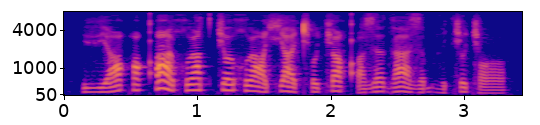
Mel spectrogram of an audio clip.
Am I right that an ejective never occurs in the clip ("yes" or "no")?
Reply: no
